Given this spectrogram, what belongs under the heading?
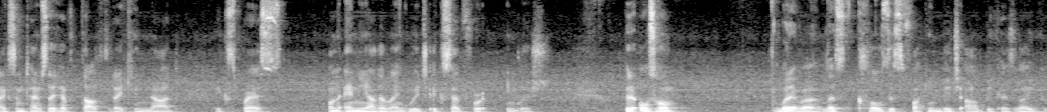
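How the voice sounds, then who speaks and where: With a Russian accent and a very deep, low pitch, a man talks at a fairly quick pace with long, frequent pauses, vocal fry, a dark, mellow tone and ordinary pitch variation. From born in Armenia, schooled in Russia. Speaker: vlogger. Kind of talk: casual vlog monologue. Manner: animated.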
